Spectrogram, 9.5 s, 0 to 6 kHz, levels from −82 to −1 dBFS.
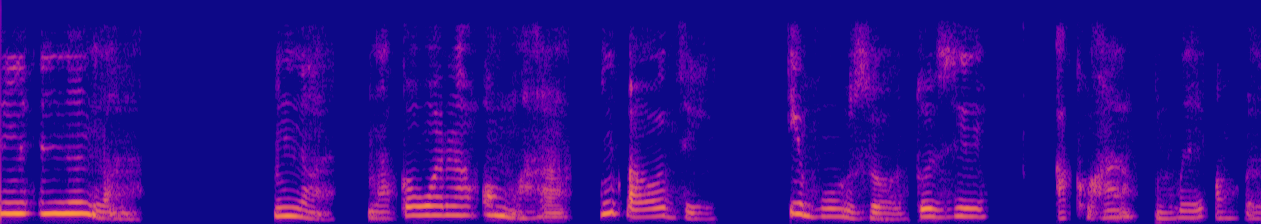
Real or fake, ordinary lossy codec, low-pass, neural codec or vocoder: fake; none; 5.4 kHz; codec, 24 kHz, 1 kbps, SNAC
